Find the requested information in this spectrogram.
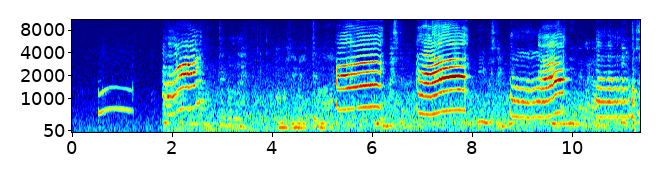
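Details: Mischievous domestic cat meowing: a soft short mew, then five loud, drawn-out harmonic meows, some rising and some falling, spaced one to two seconds apart in a quiet indoor room.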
